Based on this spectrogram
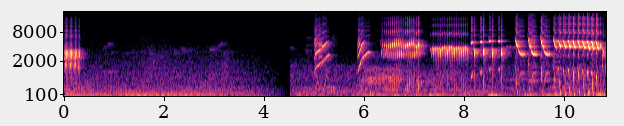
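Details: Bottle-green canary in loud, nonstop 'gacor' song used as a tutor for young and untrained canaries; after several seconds of low hum, high whistled notes begin, then rapid buzzy trills and clicking rattles.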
